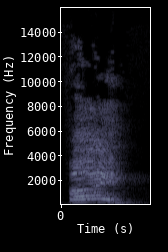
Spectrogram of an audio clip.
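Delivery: high, loud call; called back. Acted. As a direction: shout back a fib. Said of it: "Fergus called back".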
